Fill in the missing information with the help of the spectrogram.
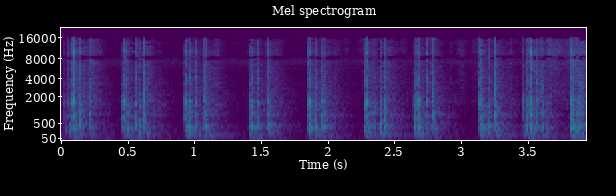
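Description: Fingertips and short nails tap the front and sides of a small red cardboard gift box holding a Paladone Mario Kart glass. The result is a steady run of dull, hollow thunks, often in quick pairs, with a mid-low body and a short decay between taps.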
